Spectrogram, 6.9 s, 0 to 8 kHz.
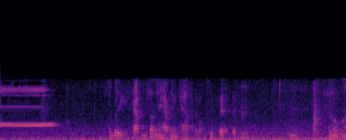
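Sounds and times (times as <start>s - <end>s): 
Amber Alert emergency alert tone from a phone: 0.0s - 1.2s
speech: 2.2s - 5.2s, 5.8s - 6.9s
laughter: 4.1s - 5.1s.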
